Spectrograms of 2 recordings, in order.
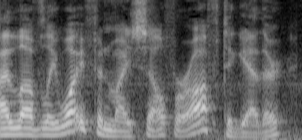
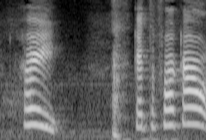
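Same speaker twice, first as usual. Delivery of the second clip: loud, high-pitched squeak; 5 dB louder than usual. Joking about a friend who stayed through a hurricane: Mickey Mouse voice. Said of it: "That was a really good Mickey Mouse".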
